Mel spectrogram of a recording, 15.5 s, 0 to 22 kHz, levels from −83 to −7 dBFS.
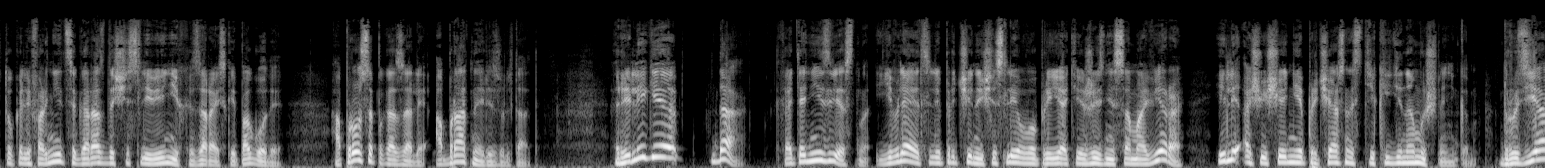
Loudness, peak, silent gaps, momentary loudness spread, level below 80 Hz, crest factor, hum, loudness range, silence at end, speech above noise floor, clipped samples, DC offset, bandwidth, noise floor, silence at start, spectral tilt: -19 LUFS; -8 dBFS; none; 10 LU; -40 dBFS; 12 dB; none; 3 LU; 0 s; 29 dB; under 0.1%; under 0.1%; 14 kHz; -47 dBFS; 0.05 s; -6 dB/octave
